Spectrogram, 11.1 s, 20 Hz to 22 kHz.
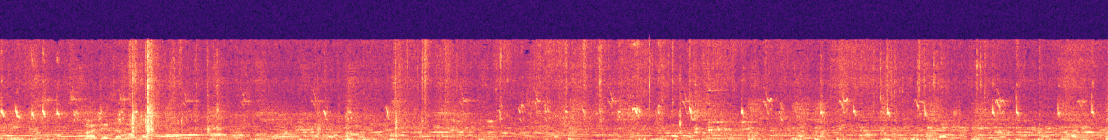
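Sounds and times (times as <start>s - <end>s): men talking: 0.0s - 11.0s
music with held tones: 0.0s - 11.0s.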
